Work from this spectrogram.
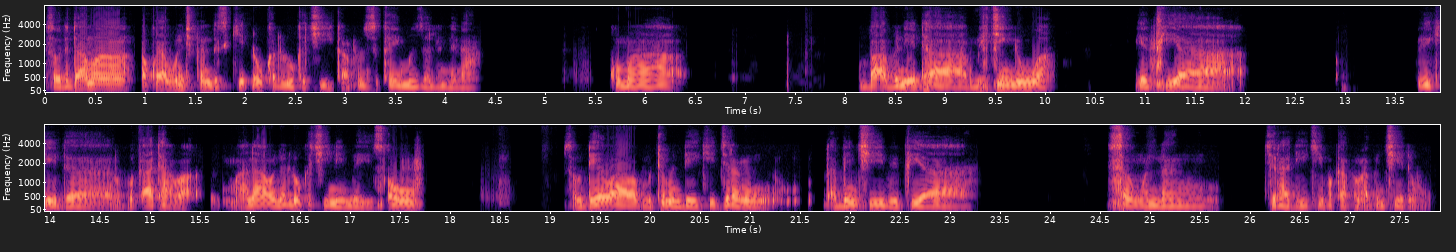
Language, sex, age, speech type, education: Hausa, male, 30-45, spontaneous, primary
